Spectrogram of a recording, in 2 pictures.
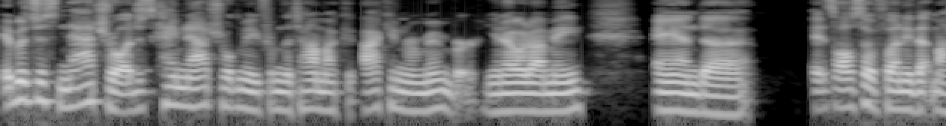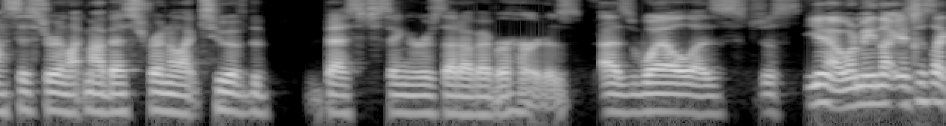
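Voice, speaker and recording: With an Appalachian accent, a man talks at a very fast pace. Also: medium pitch for a man, ordinary pitch variation. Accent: Appalachian Southern US. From southeastern Kentucky, Appalachia. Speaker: singer-songwriter. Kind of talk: casual interview. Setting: podcast.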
